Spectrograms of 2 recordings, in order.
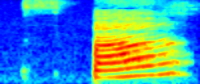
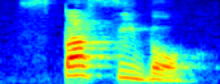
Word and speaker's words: Спасибо: Спасибо. Спасибо. Spa. Si. Si. Сибо. Spasibo. Yes. Спасибо. Spasibo.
